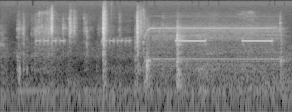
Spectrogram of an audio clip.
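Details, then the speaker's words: Honda, after fuel pump removed from tank and repaired for long cranks, sputtering, stalling and misfires: key turned to run, pump hums about two seconds then stops; normal prime, repeated before cranking, then fires right up. "all you're going to do is just turn the key to run and you'll hear the fuel pump come on zzzzzzzzzzzzzzzzzzz is off and then it'll turn off"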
